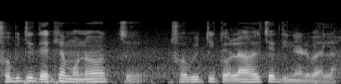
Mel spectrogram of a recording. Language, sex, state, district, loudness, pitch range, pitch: Bengali, male, West Bengal, Jhargram, -18 LUFS, 105-130 Hz, 120 Hz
